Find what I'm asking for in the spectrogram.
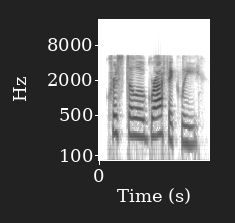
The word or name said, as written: crystallographically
